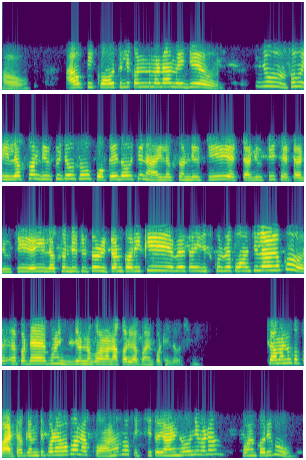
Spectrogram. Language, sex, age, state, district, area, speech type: Odia, female, 18-30, Odisha, Mayurbhanj, rural, conversation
